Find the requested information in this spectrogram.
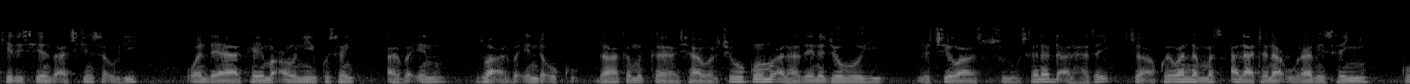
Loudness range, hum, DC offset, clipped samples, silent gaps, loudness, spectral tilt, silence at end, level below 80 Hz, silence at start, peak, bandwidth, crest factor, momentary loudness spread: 2 LU; none; under 0.1%; under 0.1%; none; -38 LUFS; -6 dB/octave; 0 s; -62 dBFS; 0 s; -20 dBFS; 5.8 kHz; 16 dB; 10 LU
